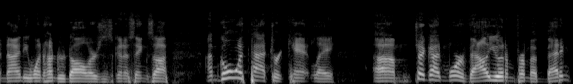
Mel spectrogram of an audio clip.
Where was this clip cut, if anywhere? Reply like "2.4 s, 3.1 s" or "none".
1.3 s, 4.2 s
